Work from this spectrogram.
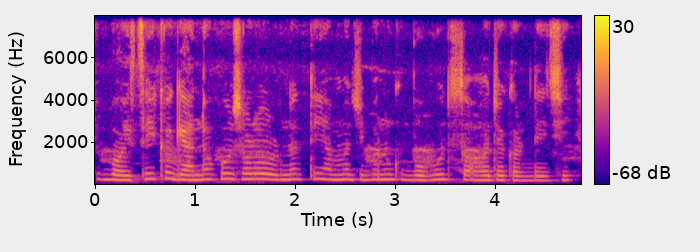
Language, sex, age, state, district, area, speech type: Odia, female, 18-30, Odisha, Jagatsinghpur, rural, spontaneous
